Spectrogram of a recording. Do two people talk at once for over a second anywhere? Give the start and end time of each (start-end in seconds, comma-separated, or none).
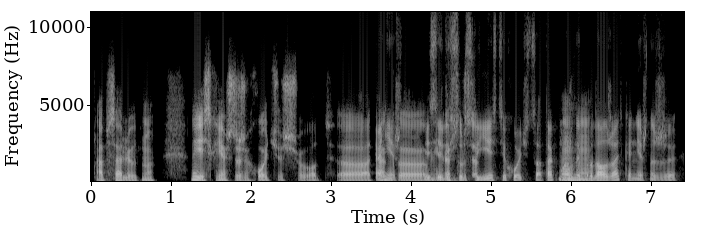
3.5-4.9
